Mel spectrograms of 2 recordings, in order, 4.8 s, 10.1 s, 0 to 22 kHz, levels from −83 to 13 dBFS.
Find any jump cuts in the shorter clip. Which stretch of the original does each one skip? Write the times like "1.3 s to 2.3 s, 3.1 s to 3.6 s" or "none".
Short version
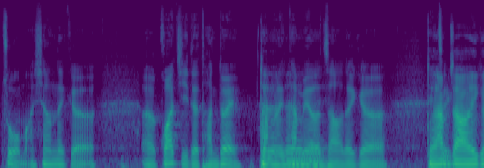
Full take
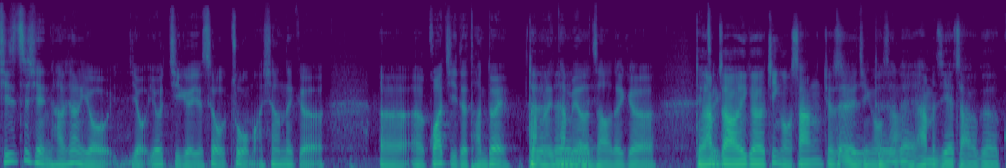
3.7 s to 4.1 s

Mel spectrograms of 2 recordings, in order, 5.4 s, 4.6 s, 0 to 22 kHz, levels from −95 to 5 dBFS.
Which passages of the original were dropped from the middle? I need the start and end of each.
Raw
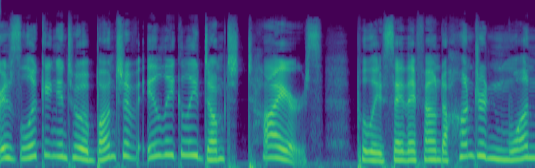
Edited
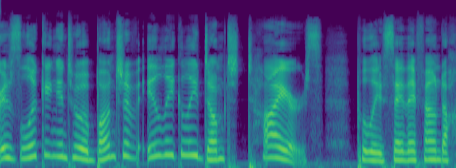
none

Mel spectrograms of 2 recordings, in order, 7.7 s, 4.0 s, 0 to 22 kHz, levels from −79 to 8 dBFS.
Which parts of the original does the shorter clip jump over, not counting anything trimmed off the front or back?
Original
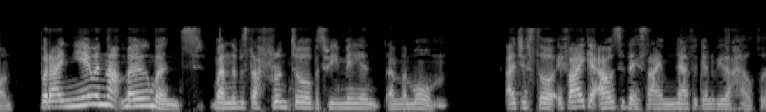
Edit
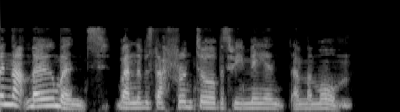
none

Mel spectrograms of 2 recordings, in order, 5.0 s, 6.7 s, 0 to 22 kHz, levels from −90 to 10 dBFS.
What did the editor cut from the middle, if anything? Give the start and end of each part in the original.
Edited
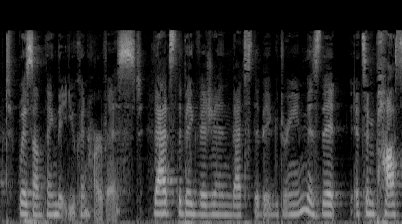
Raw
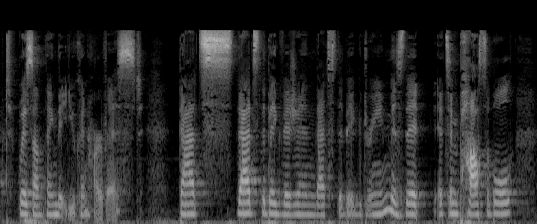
1.9 s to 2.9 s

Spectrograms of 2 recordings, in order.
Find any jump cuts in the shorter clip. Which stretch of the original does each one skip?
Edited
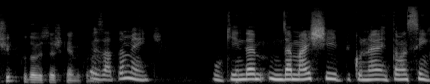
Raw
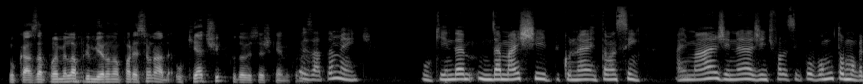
none

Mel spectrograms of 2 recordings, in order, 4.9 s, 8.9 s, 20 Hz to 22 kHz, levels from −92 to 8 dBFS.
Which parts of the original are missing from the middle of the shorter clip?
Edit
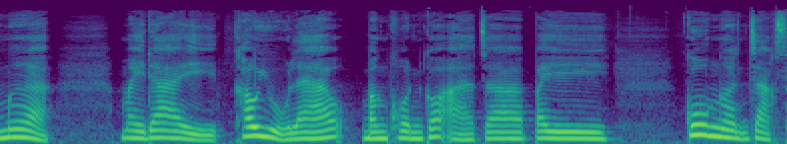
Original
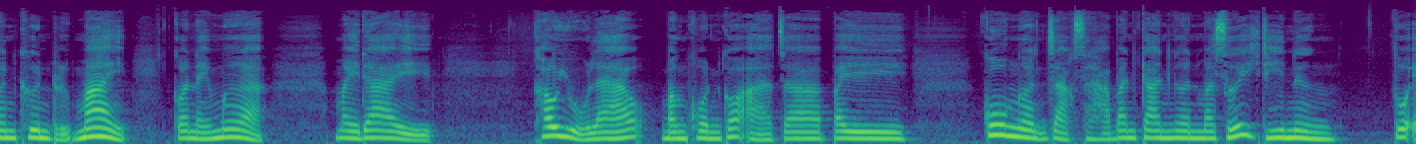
2.7 s to 3.3 s

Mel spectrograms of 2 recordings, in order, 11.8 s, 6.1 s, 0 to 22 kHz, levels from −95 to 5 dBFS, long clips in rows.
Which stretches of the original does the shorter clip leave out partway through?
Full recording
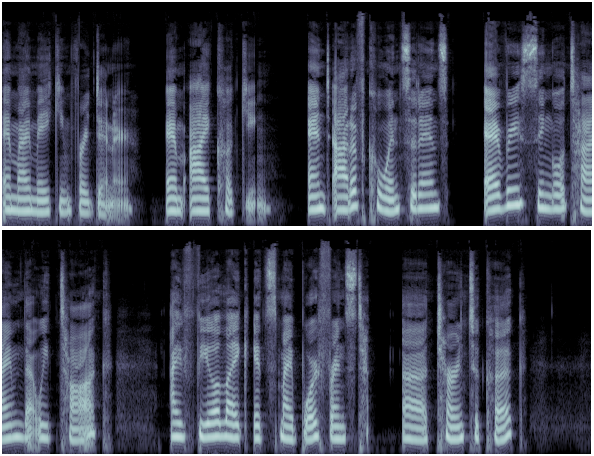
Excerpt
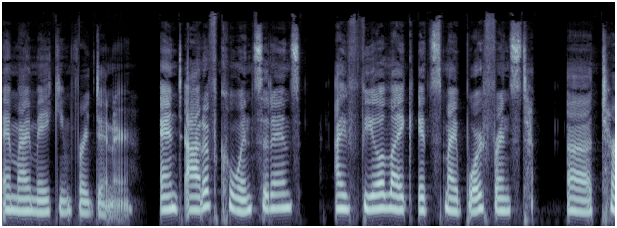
1.4 s to 2.9 s, 4.7 s to 7.4 s

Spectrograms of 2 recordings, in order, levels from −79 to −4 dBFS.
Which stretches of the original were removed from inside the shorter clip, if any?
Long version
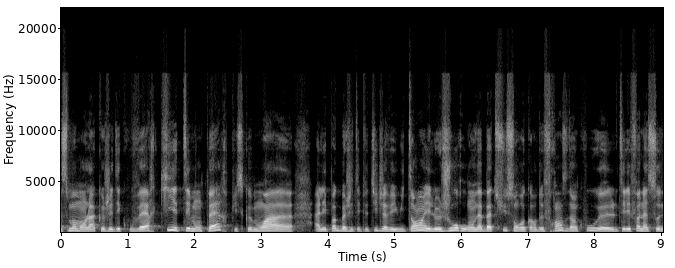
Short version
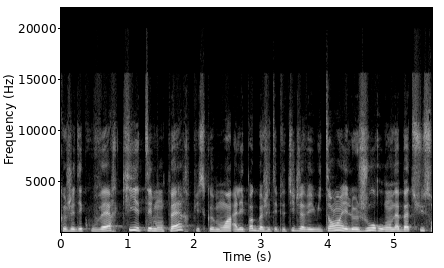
3.1 s to 3.8 s

